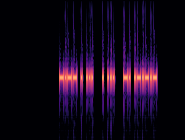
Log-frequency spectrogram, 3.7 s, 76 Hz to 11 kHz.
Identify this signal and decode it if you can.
Morse code, heard as a keyed tone, about 46 wpm, 700 Hz. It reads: YES ES N.
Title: Sentences from Top 500 Words and Abbreviations 45wpm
